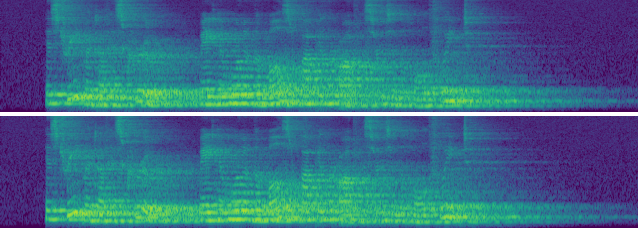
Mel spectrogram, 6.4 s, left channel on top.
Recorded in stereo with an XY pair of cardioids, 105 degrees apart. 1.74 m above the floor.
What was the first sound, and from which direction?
A woman speaking, 45° right.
